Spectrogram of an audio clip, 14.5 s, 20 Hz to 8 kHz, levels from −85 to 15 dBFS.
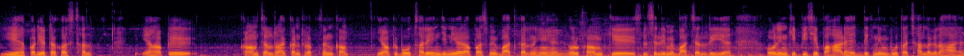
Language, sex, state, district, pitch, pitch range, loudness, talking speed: Hindi, male, Bihar, Supaul, 155 Hz, 150-160 Hz, -16 LUFS, 185 wpm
